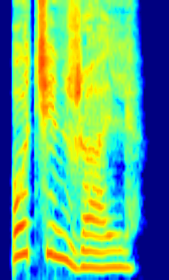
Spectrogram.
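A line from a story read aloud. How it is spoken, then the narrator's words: Sorcerer's sigh. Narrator (Russian): вздохнул колдун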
